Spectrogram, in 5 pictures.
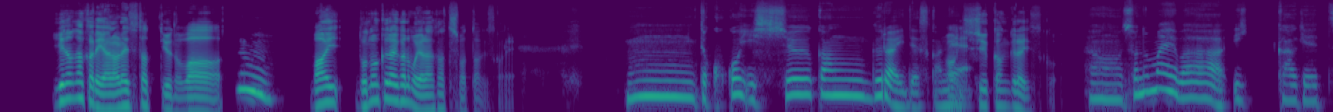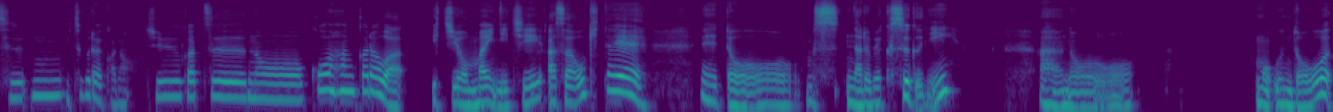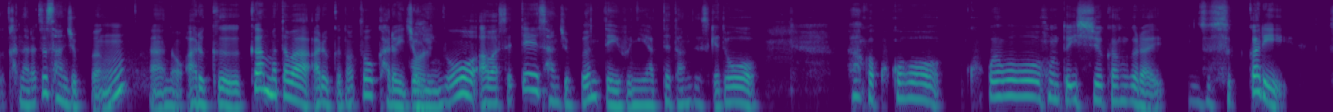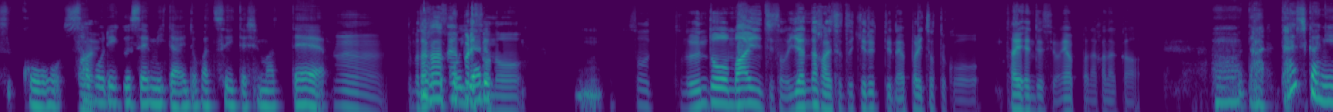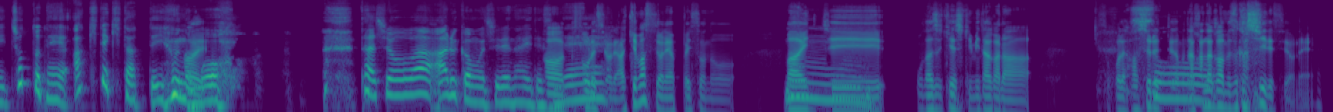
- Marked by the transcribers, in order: laughing while speaking: "いうのも"; laugh; laughing while speaking: "難しいですよね"
- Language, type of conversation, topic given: Japanese, advice, やる気が出ないとき、どうすれば物事を続けられますか？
